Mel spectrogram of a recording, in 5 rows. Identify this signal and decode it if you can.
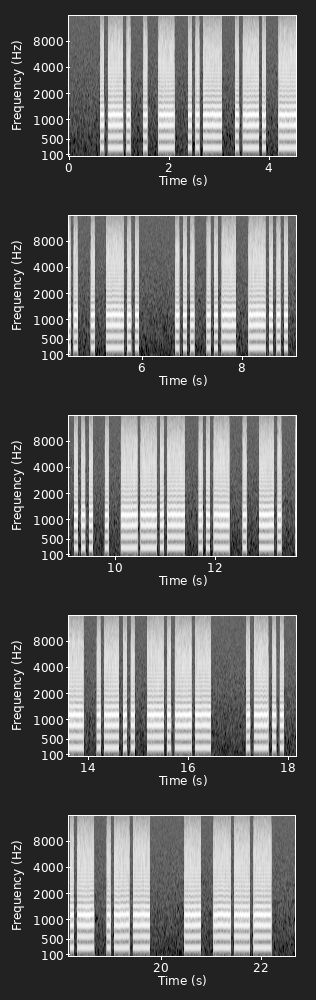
Morse code, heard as a buzzer, hand-sent with a bug key, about 16 wpm. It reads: RETURNED SUBSEQUENTLY LAW TO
